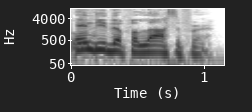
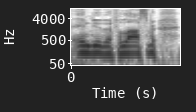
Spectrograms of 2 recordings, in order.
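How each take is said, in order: First: It is said slowly. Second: It is said fast.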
